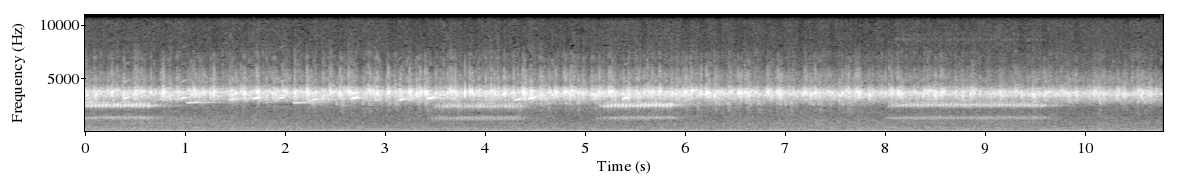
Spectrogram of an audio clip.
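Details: Nighttime tree frog chorus in a North Carolina backwoods swamp: a continuous high-pitched drone, punctuated by four short trilled calls at irregular intervals of one to three seconds.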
